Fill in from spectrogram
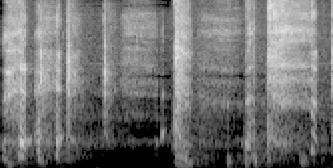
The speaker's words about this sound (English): got to cough away.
